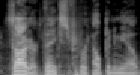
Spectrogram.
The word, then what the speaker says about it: Saagar: am i pronouncing your name correctly it's it's pronounced Sagar Sagar thanks for helping me out with that all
